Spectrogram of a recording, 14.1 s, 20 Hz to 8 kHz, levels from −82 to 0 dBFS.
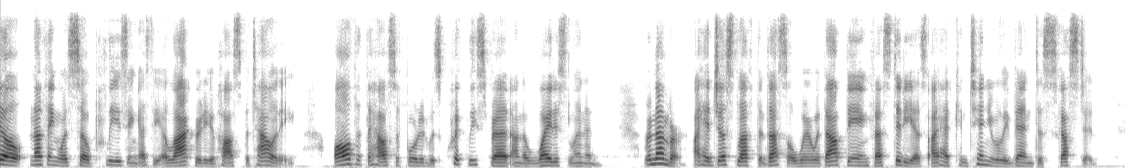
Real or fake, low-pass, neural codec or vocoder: fake; 7.2 kHz; codec, 16 kHz, 4 kbps, FunCodec, trained on LibriTTS, 50 frames a second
